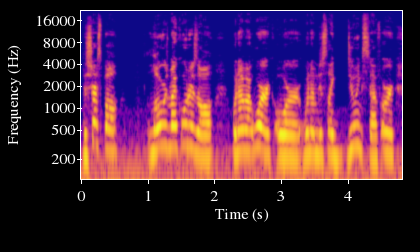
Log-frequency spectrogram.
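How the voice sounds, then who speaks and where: Young woman vlogging from her car, fairly high voice, punchy and blunt, faint road hum. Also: moderate pace, fairly bright tone. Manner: chatty, emphatic, blunt and swears. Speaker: fitness vlogger. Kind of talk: casual vlog chat while driving. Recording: faint car noise behind.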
